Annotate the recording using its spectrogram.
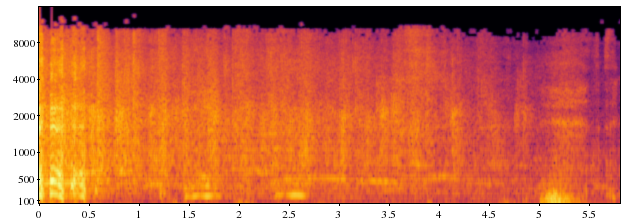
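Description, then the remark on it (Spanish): An audience breaks into applause, the dense clapping loudest at the start and gradually thinning over several seconds, with a few faint voices mixed in beneath it. “Denle un aplauso.”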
